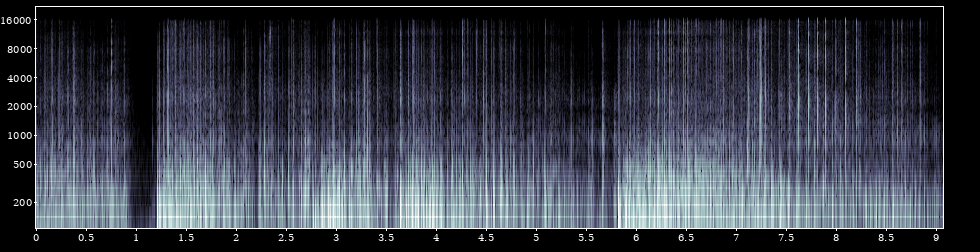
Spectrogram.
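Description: A large, flat teal snakeskin-embossed leather sheet, likely faux, lies on a surface and is scratched with very long acrylic nails on both hands. Dense, rapid scratching carries a heavy low-frequency rumble. The sound comes in loud bursts, with one brief silence near the first second.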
